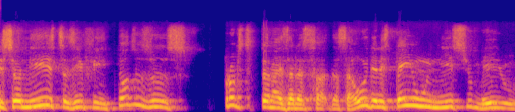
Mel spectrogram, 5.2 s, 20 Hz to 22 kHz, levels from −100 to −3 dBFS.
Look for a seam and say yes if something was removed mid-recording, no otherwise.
no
